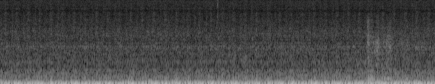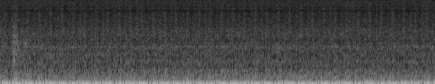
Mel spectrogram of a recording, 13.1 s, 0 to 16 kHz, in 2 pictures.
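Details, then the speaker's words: 2011 Ford Ka 1.2, P0203, injector measurements showed a fault: lumpy idle with an irregular stumble about three times a second and a low rumble. Still misfiring; a plug lead not seated on the spark plug was found. "so either that fault code was a false fault code but the injector measurements showed a problem with it or we have more than one issue"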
